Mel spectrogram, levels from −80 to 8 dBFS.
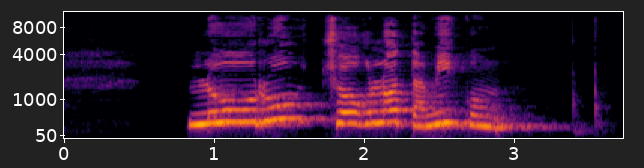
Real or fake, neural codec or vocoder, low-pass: fake; vocoder, 44.1 kHz, 128 mel bands every 256 samples, BigVGAN v2; 10.8 kHz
